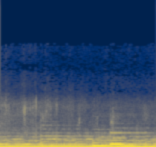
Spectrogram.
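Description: Background music: held ambient chords over a deep bass, the chord changing about one and a half seconds in.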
